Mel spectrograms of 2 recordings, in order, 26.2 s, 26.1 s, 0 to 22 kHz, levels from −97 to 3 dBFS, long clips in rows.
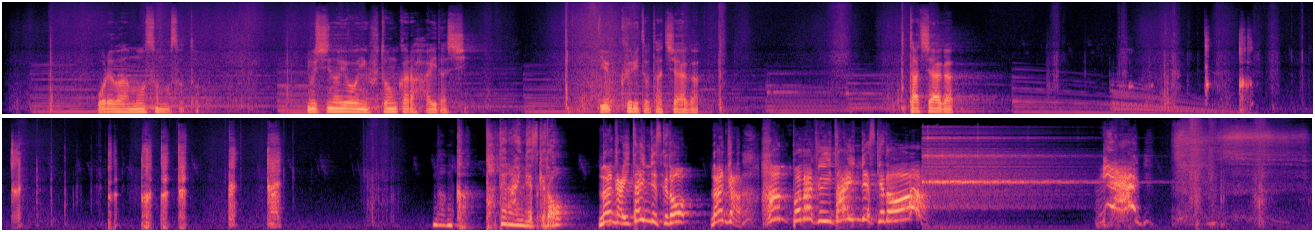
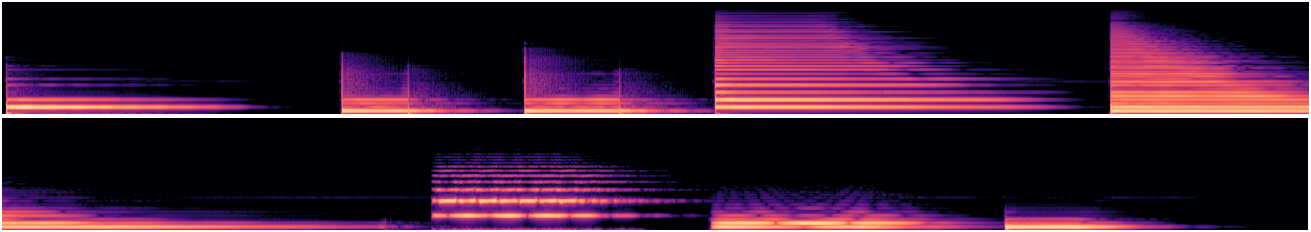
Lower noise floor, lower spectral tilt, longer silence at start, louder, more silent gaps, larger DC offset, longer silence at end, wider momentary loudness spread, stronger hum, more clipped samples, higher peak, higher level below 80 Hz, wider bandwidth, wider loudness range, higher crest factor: second, -63 dBFS vs under -90 dBFS; second, -4.5 dB/octave vs -8.5 dB/octave; first, 0.35 s vs 0.05 s; second, -21 LUFS vs -13 LUFS; neither; neither; second, 0.25 s vs 1.7 s; first, 24 LU vs 19 LU; neither; neither; about the same, 0 dBFS vs -2 dBFS; second, -54 dBFS vs -46 dBFS; first, over 20 kHz vs 8 kHz; first, 15 LU vs 7 LU; first, 24 dB vs 12 dB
